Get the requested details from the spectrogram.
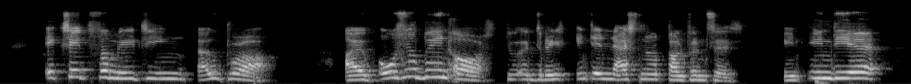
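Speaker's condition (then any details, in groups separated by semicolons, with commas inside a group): Down syndrome; age 40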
